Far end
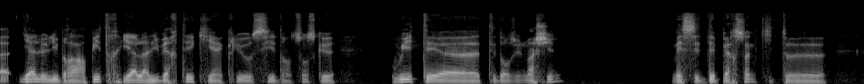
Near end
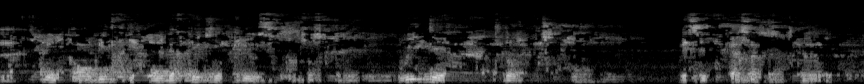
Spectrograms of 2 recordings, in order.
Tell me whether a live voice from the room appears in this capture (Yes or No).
No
